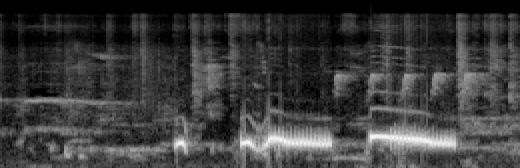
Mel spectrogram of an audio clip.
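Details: Spotted dove: a quick short note, then two sustained level coos, with faint high chirps from other birds and a soft hum behind.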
